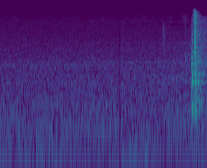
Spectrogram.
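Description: Steady low room hiss and hum with no distinct event, broken just before the end by one brief sharp click.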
